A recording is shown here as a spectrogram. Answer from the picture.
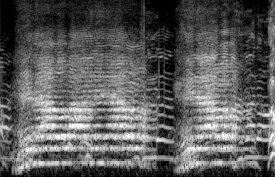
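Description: Voices chanting in long held notes: one sustained phrase of about two and a half seconds, then a second held phrase starting near the end.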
